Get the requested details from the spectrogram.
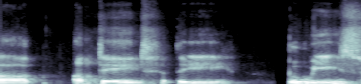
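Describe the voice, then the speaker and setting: Dark, mellow tone from a man, medium in pitch, with ordinary pitch variation. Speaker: committee member reporting at board meeting. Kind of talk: meeting report. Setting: board meeting with microphone. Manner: loud.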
